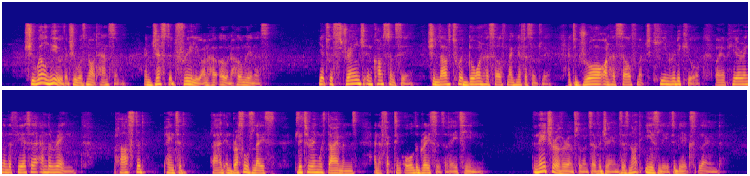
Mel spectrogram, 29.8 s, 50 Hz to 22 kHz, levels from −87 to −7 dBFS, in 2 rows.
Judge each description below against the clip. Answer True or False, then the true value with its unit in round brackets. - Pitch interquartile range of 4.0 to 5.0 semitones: True (4.7 semitones)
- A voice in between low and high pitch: False (125 Hz)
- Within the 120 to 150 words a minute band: True (140 wpm)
